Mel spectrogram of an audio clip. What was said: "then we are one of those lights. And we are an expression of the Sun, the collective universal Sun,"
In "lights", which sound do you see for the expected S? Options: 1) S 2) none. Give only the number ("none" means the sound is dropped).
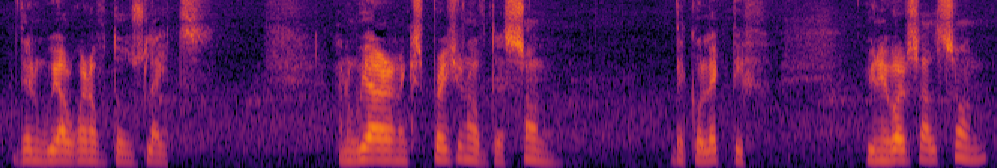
1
